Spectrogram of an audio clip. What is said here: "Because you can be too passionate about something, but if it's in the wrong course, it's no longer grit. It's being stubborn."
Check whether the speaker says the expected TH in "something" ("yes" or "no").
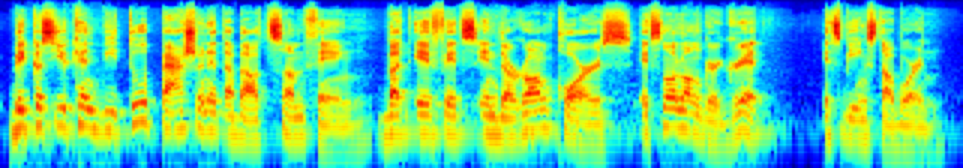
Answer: yes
